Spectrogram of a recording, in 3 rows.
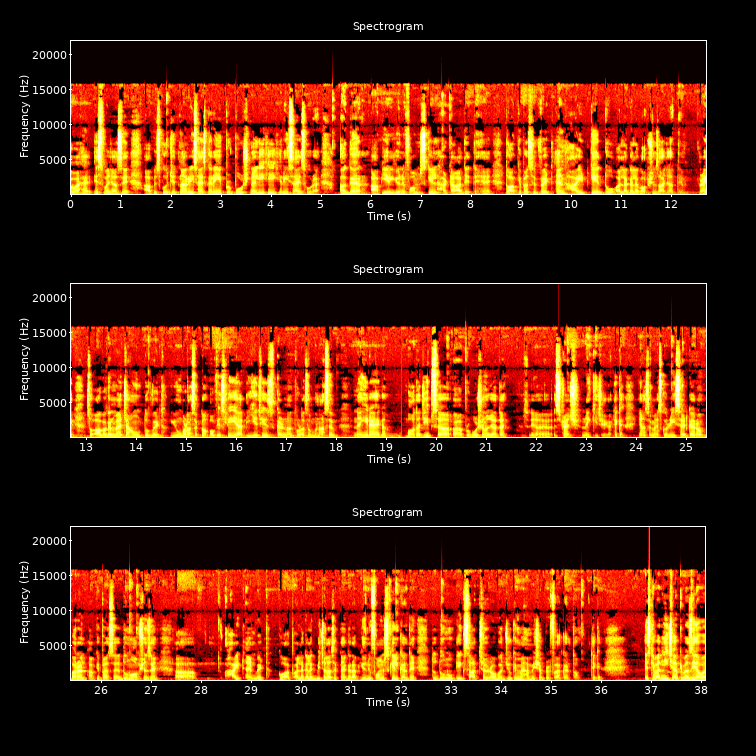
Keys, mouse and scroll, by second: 1.9-6.0 drag, 14.2-19.4 drag, 20.2-29.0 drag, 31.7-38.0 drag.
